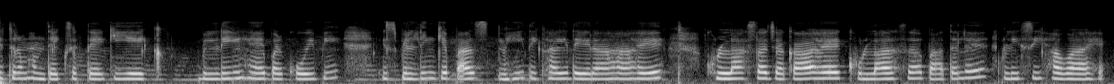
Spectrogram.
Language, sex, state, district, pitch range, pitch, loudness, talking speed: Hindi, female, Uttar Pradesh, Ghazipur, 250-275 Hz, 265 Hz, -15 LUFS, 195 wpm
